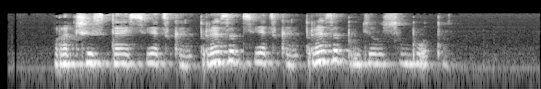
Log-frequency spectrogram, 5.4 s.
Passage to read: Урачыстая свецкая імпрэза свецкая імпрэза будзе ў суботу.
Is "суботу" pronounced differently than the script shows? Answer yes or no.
no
